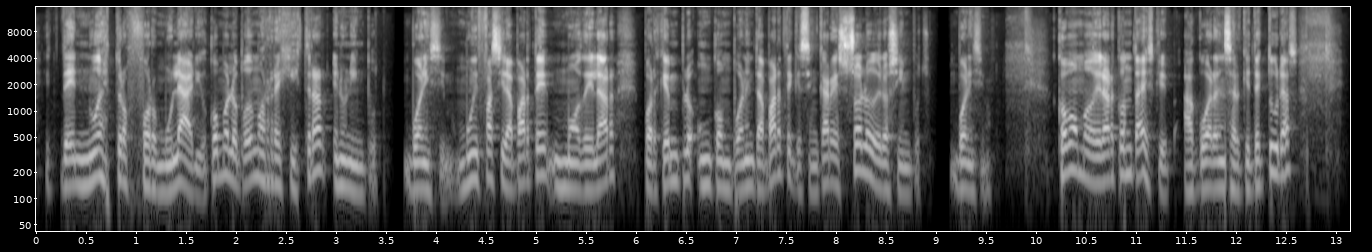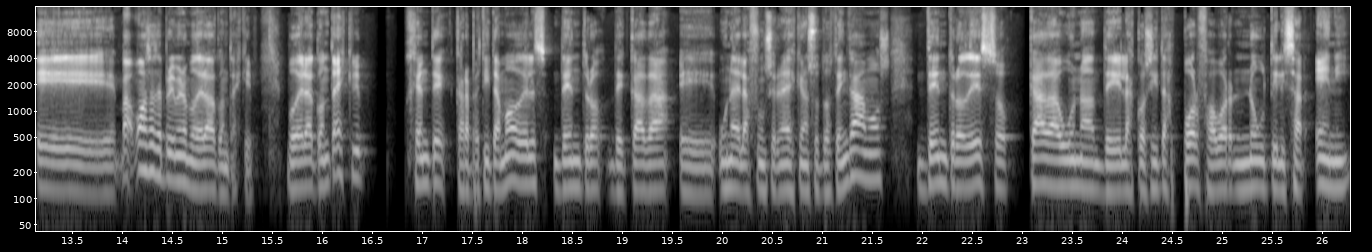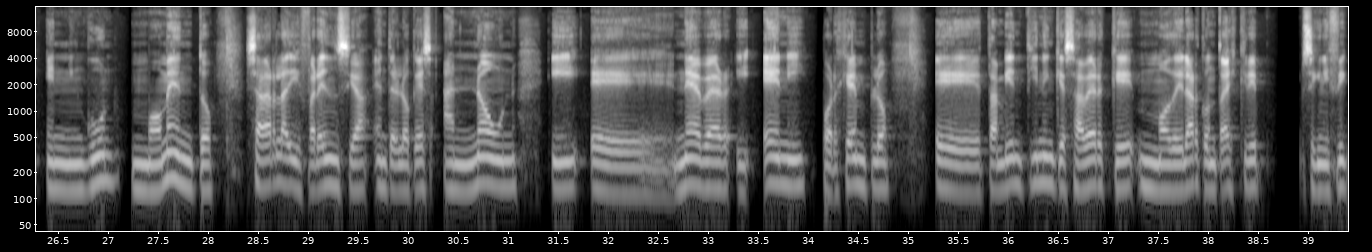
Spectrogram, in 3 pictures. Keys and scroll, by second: 3.1 Escape, 9.7 j, 10.0 shift+v, 12.2 Escape, 12.4 k, 14.6 v, 14.8 Escape.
